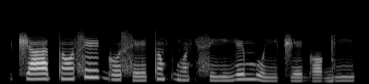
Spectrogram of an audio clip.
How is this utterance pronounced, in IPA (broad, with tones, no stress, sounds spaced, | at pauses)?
t͡ʃ aː˧ t ɔ̃˧ s eː˦ ɡ o˧ s eː˨ t ɔ̃˦ p ɡʷ ã˧ k s iː˨ j eː˦ m w iː˨ t͡ʃ eː˨ ɡ ɔ˨ ɡ iː˧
